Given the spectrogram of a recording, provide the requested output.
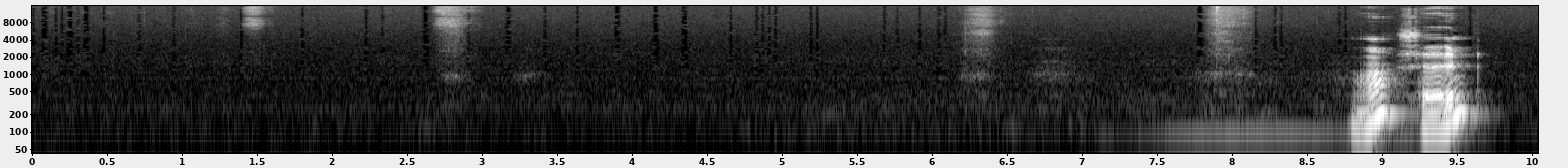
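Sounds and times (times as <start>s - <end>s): pen strokes on paper: 1.2s - 1.8s, 2.6s - 3.4s.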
